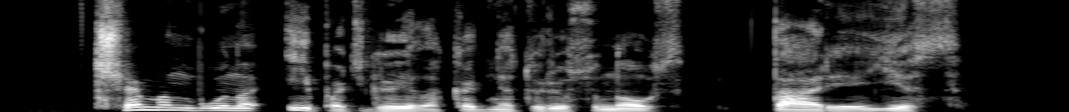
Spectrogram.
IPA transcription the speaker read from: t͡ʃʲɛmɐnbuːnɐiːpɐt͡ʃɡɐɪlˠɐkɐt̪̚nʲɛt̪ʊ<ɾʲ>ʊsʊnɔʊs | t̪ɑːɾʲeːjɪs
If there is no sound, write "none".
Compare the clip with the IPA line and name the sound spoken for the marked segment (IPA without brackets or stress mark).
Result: ɾʲ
